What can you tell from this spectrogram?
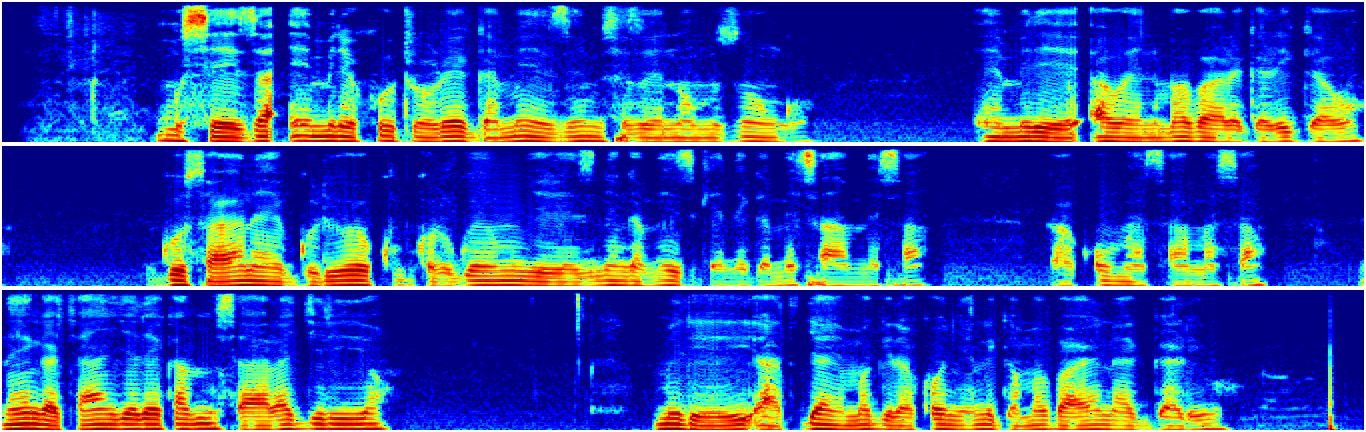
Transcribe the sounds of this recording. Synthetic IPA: muse̞ːzaʔemiɾekutulwe̞ːɡame̞ːzimuseːzaeno̞ːmuzuːŋɡu | emiɾeʔawenemaβaleɡaliɡawo | ɡusalanajeɡuliwo̞kumukoloɡweːmuɲeɾeːzine̞ːŋɡame̞ːziɡeneɡamesaːmesa | ŋɡakuːmasaːmasa | ne̞ŋɡacaːɲɟelekamisaːlaɟiɾijo̞ | milejiʔatiɟajomaɡiɾakoɲeniɡamaβalenaɡaliwo̞

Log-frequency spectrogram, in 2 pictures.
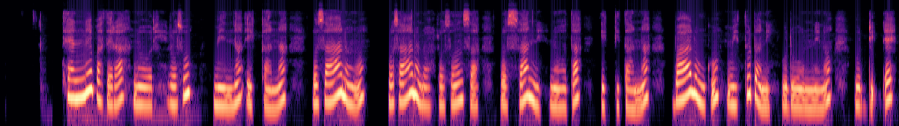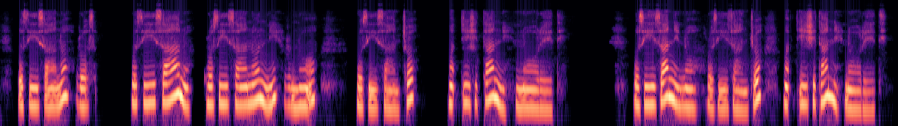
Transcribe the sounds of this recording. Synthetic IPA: t̪ʰɛnːɛbɐt̪ɛɾɐnoːɾɪɾɔsʊ | mɪnːɐʔɪkːɐnːɐ | ɔsa | ɾɔsaːnɔnɔɾɔsɔnsɐ | ɾɔsːɐnːɪnoːt̪ɐ | ɪkːɪt̪ɐnːɐ | baːlʊŋkʊmɪt̪ːʊd̪ɐnɪhʊd̪uːnːɪnɔ | ʊd̪ːɪɗɛ | ɾɔsiːsaːnɔ | ɾɔsiːsaːnɔ | ɾɔsiːsaːnɔnːɪnoː | ɾɔsḭːsant͡ʃːɔ | mɐt͡ʃʼːiːʃɪt̪ɐnːɪnoːɾeːt̪ɪ̥ | ɾɔsiːsɐnːɪnoːɾɔsḭːsant͡ʃːɔ | mɐt͡ʃʼːiːʃɪt̪ɐnːɪnoːɾe̞ːt̪ɪ̥

